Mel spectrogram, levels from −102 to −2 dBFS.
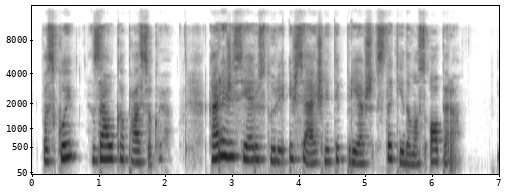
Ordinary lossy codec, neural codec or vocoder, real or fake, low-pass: AAC, 48 kbps; none; real; 14.4 kHz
